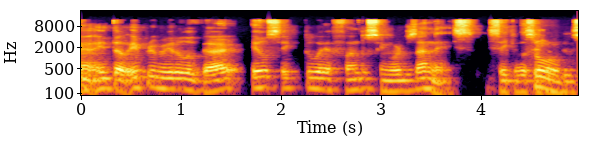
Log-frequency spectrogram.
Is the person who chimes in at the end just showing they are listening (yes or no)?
yes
